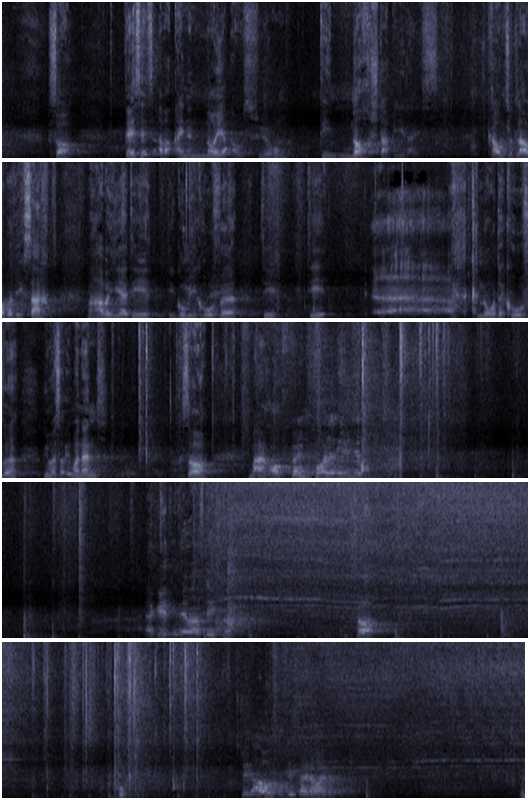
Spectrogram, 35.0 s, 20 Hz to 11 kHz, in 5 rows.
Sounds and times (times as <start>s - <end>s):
Speech: 0.6s - 5.8s, 6.5s - 11.4s, 12.6s - 19.1s, 23.0s - 24.3s, 31.2s - 32.8s.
